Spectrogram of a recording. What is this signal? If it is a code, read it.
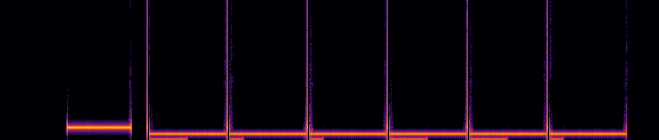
Radio time signal (WWV, Colorado), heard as ticks, one a second.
